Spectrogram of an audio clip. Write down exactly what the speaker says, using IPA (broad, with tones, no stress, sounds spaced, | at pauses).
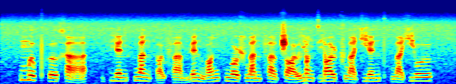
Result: m ɤ˥˩ pʰ ɤ˧˥ x ä˨˩˦ | p j ɛ˥ n k w a˥˩ n k ɑ˩ ʊ̯ f ä˨˩ m ɥ ɛ˥˩ n w ɑ˥ ŋ k w ɔ˥ ʂ w a˥ n f ä˧˥ ʈ͡ʂ ɑ˧˥ ʊ̯ l j ɑ˧ ŋ t̪ j ɑ˥ ʊ̯ ʈ͡ʂ w ä˧˥ t͡ɕ j ɛ˥ n pʰ w ä˧˥ ɕ j o˥ ʊ̯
